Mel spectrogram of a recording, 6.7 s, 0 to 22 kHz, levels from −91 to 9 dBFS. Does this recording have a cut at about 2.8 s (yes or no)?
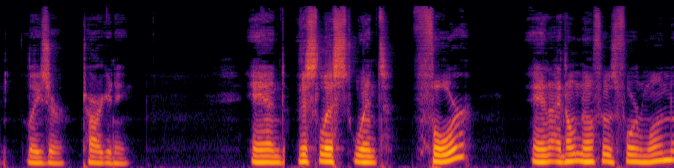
yes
